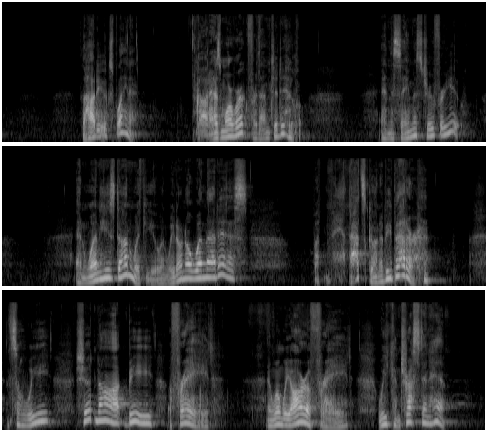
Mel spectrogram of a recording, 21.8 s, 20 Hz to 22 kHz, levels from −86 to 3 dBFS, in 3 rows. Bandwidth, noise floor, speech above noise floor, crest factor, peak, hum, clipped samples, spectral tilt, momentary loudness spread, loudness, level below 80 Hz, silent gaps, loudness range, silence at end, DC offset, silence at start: 16 kHz; -74 dBFS; 41 dB; 24 dB; -12 dBFS; none; under 0.1%; -5 dB/octave; 17 LU; -34 LUFS; -76 dBFS; none; 7 LU; 0.5 s; under 0.1%; 1.2 s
